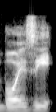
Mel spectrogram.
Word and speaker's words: Boise: So, um, you and I, you and I will be together in Boisey.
